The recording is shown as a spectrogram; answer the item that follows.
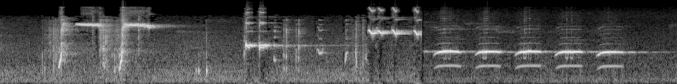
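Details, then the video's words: White-rumped shama training song for captive birds: scattered high whistles and sharp notes, then a run of even, pure whistled notes repeated about every third of a second. "MASTERAN MURAI BATU SUARA ANEH"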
